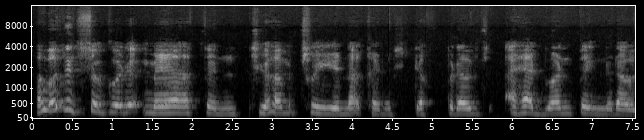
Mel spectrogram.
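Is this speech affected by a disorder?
Yes: cerebral palsy; from birth; childhood speech therapy.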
